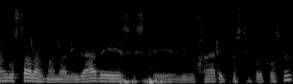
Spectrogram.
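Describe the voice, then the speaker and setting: Somewhat breathy and dark, mellow in tone, the voice moves at a very fast pace. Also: man. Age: 20s. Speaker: game developer. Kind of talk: casual chat.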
